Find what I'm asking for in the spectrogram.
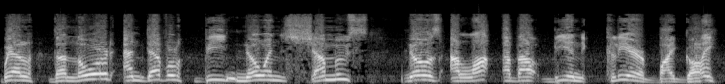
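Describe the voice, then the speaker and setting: A man voicing a huge, pale, angry Irish giant wrestler in a comic fan fiction reading, with an exaggerated stage Irish brogue and drawn-out folksy phrasing. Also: sits high, expressive, bright, forceful tone, dry recording, heavily acted. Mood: boastful.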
